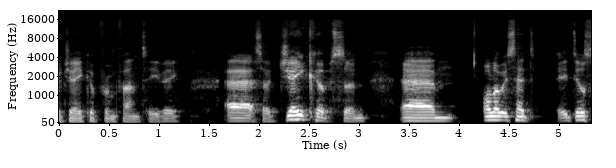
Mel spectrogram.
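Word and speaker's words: Jakobsen: Yeah, you don't say J, I think. Jacobsen. It's because we know Jacob from Fan TV. So Jacobsen, although it does say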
